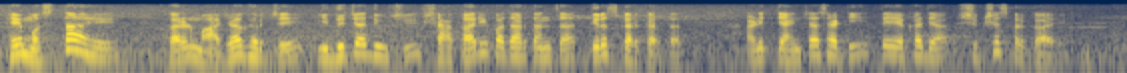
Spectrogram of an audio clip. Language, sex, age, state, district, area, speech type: Marathi, male, 45-60, Maharashtra, Thane, rural, read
